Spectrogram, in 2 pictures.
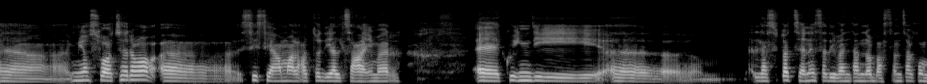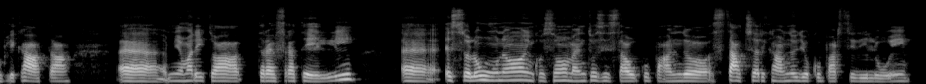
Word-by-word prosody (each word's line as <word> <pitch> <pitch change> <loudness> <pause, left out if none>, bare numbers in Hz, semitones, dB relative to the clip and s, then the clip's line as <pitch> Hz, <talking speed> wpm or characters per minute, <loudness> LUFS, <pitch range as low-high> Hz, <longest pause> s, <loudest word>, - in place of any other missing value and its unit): uhm, 135 -4 -3
mio 185 +2 0
suocero, 205 +3 +3
uhm, 145 -4 -2
si 200 - -5
sia 180 -4 -1
ammalato 165 +1 0
di 170 0 -3
Alzheimer, 150 -1 +1 0.7
e 170 -2 +4
quindi, 170 -6 -1
uhm, 150 - -4 0.4
la 170 0 0
situazione 180 -1 -1
sta 170 - -5
diventando 160 0 -1
abbastanza 160 +2 -5
complicata. 150 -1 +2 0.5
Ehm, 150 -3 +4
mio 160 0 -3
marito 170 0 0
ha 155 -2 +4
tre 165 -1 +3
fratelli, 165 +7 +1 0.4
e 155 -3 +1
e - - 0
solo 185 +1 +3
uno 190 0 +3
in 185 - -1
questo 170 +2 -4
momento 175 0 -1
si 170 -1 -5
sta 155 0 +1
occupando 155 -1 0
sta 175 -1 +3
cercando 170 -2 -2
di 165 - -3
occuparsi 155 -1 -4
di 150 -1 -4
lui. 150 +2 -4
160 Hz, 130 wpm, -23 LUFS, 150-175 Hz, 0.7 s, e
